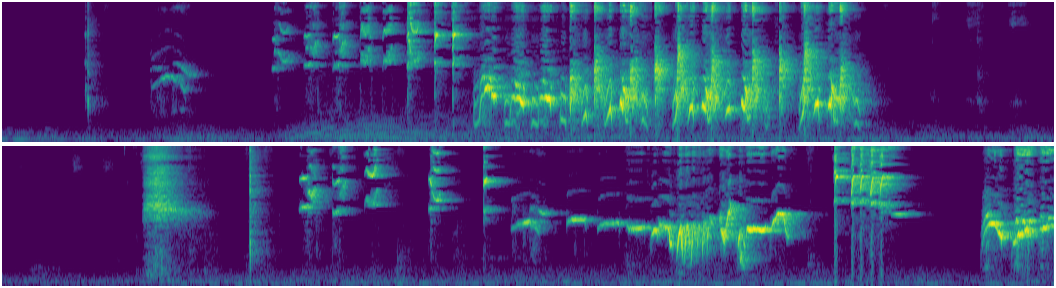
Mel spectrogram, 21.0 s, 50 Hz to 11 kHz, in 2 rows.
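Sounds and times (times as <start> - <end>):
songbird singing: 2.7 - 8.6.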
